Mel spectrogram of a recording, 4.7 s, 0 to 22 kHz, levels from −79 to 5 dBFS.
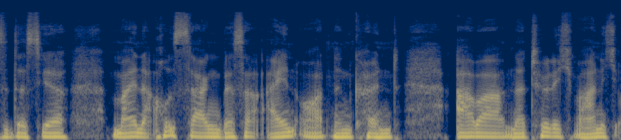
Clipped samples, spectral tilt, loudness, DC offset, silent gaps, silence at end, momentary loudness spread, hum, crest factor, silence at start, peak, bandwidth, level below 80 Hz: under 0.1%; -7.5 dB/octave; -19 LUFS; under 0.1%; none; 0 s; 5 LU; none; 12 dB; 0 s; -4 dBFS; 13.5 kHz; -40 dBFS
